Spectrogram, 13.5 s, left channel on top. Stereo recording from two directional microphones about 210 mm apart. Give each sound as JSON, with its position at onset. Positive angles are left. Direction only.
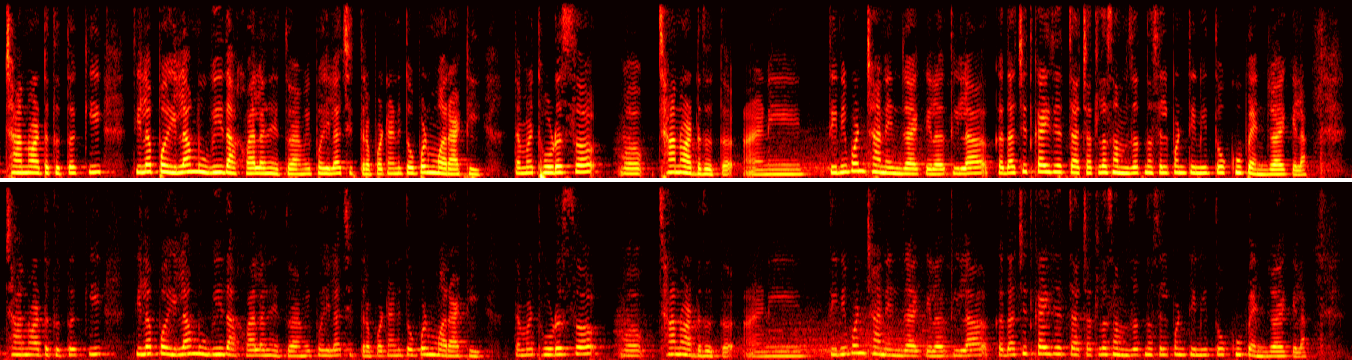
{"t": 0.0, "sound": "a woman's voice", "side_deg": 40}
